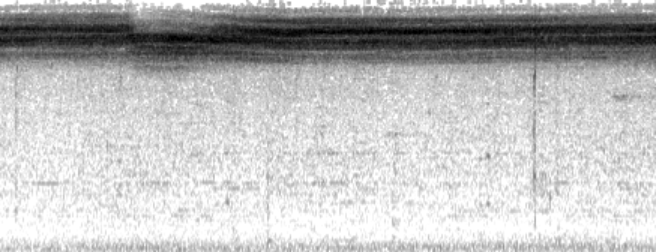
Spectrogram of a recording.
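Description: A steady, high-pitched chorus of insects trilling without a break, over a low rumble. There is a faint click about seven seconds in.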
